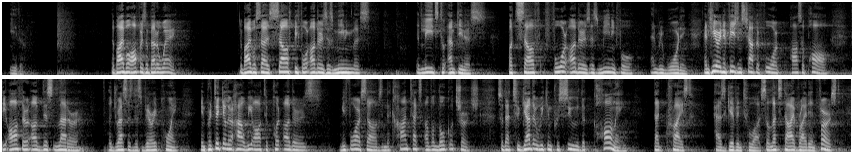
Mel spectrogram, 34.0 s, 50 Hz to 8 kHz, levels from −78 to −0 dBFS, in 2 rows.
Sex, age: male, 40-59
